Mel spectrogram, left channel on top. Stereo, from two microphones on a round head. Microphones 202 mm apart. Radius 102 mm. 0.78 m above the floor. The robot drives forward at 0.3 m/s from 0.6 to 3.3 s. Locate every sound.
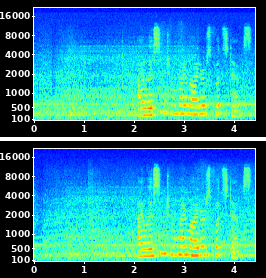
2.1 s a woman speaking: 30° right (ahead or behind), 0.6 m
